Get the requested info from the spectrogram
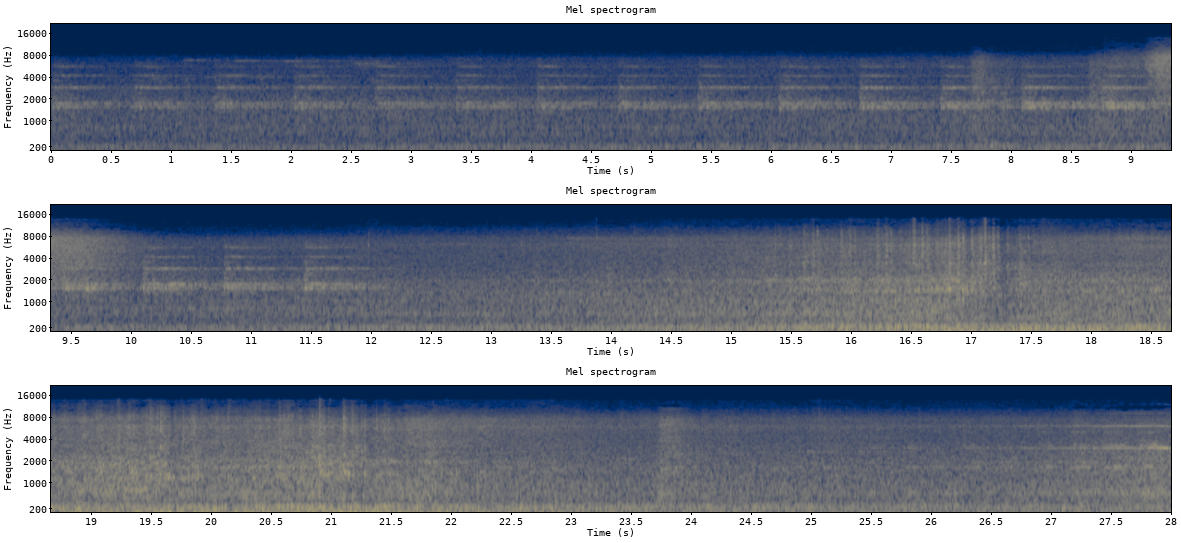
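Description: Norfolk Southern diesel freight locomotives approaching and passing directly underneath, their engine rumble building from about halfway and loudest as the lead units go under, with a second swell near the end. Thin, steady high tones ring over the first part.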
